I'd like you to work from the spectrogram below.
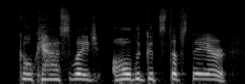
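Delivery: mock devilish whisper. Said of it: "The devil was telling me".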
